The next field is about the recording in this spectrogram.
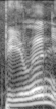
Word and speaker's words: Thielen: Thielen, you dumbass.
